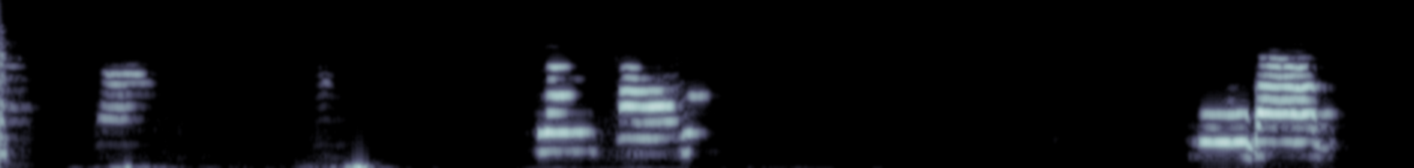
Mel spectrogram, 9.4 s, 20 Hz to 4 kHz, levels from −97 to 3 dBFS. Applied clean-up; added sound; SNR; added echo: neural mask model Resemble Enhance denoiser.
